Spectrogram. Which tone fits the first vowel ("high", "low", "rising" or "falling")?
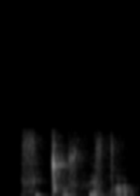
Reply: low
